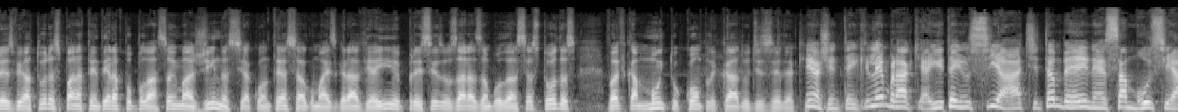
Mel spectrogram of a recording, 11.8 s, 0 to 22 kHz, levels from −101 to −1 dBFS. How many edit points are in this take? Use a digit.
2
